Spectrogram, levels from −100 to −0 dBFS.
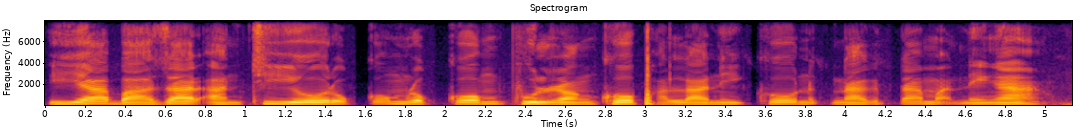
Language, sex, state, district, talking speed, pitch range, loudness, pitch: Garo, male, Meghalaya, West Garo Hills, 115 wpm, 145-170 Hz, -16 LUFS, 160 Hz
